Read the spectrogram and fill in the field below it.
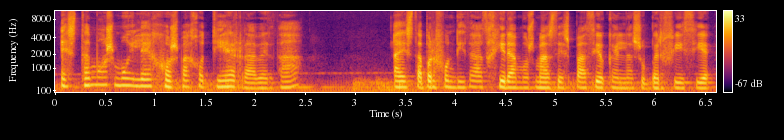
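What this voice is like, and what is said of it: Dreamy child's voice. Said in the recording (Spanish): “La voz de niño adquiere un tono ensoñador.”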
